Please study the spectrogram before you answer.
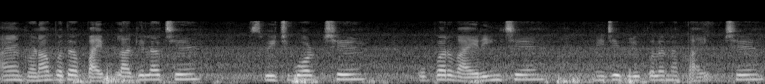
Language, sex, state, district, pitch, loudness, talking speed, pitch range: Gujarati, female, Maharashtra, Mumbai Suburban, 210 Hz, -17 LUFS, 135 wpm, 195-225 Hz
